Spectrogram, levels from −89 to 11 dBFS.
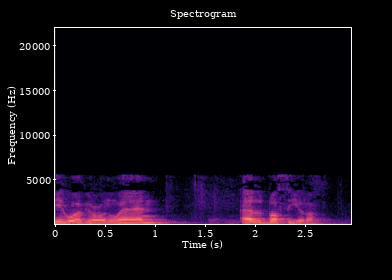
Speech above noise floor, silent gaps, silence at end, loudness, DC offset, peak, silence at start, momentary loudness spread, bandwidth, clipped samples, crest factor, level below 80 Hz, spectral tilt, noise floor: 32 dB; none; 0.3 s; -21 LUFS; under 0.1%; -4 dBFS; 0 s; 14 LU; 5.8 kHz; under 0.1%; 18 dB; -60 dBFS; -12.5 dB/octave; -52 dBFS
